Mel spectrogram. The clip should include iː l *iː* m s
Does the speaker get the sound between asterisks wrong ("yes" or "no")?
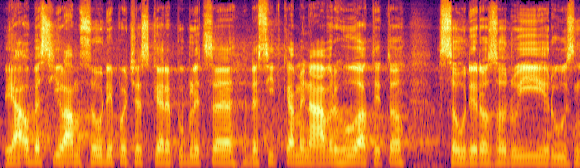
yes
